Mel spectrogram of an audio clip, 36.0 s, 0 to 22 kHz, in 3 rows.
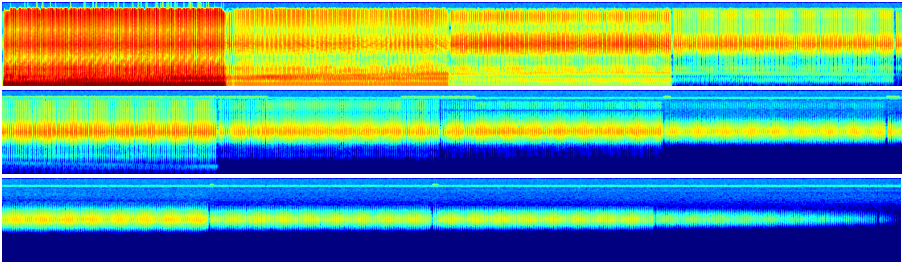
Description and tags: VIRAL FX 05 - C2 - SHARP HARMONIC SWEEP with fading high pass
Short sound with quite some harmonic content, a lot of square content, followed by a fading high pass delay. Created with RGC Z3TA+ VSTi within Cubase 5. The name of the key played on the keyboard is going from C1 till C6 and is in the name of the file.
